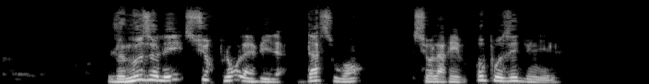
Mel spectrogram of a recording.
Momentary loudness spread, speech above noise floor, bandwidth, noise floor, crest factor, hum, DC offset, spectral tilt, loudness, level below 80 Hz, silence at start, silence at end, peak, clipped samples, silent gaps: 12 LU; 62 dB; 15.5 kHz; -79 dBFS; 16 dB; none; under 0.1%; -5 dB/octave; -17 LUFS; -52 dBFS; 1.1 s; 0.9 s; -2 dBFS; under 0.1%; none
